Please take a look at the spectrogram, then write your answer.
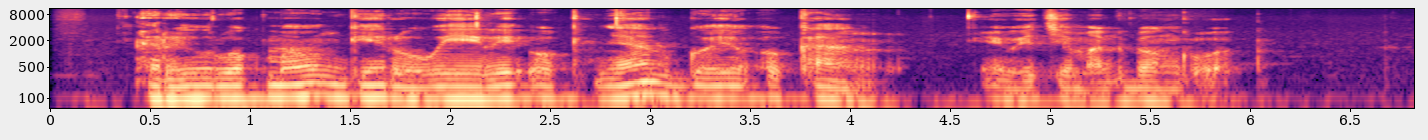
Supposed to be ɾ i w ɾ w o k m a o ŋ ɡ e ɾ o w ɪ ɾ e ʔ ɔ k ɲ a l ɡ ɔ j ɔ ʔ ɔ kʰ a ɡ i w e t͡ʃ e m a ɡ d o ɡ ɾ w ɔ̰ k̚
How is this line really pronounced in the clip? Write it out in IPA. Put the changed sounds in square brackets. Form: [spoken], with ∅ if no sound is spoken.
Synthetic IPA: ɾ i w ɾ w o k m a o ŋ ɡ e ɾ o w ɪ ɾ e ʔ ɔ k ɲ a l ɡ ɔ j ɔ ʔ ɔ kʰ a [ŋ] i w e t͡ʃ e m a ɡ d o [ŋ] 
